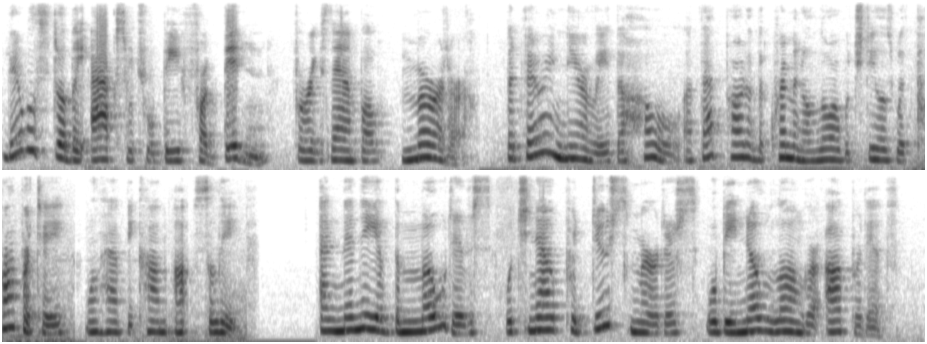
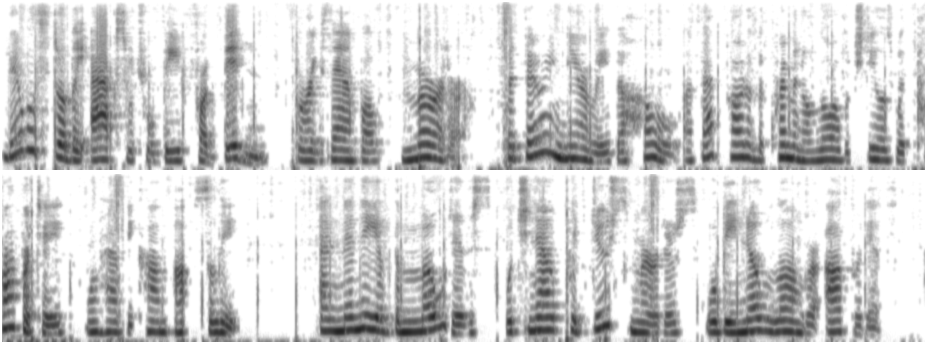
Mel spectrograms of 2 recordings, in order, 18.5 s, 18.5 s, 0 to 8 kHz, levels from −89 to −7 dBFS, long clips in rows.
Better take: first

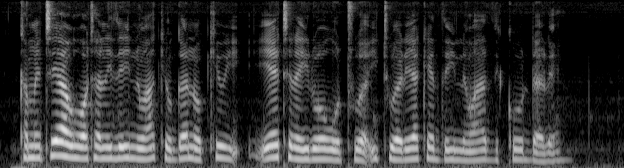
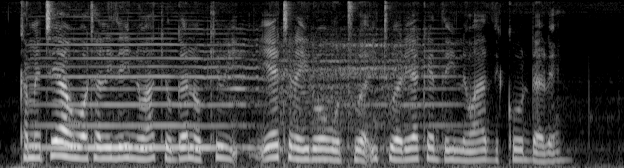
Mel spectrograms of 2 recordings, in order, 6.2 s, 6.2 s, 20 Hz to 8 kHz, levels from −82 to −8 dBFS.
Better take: first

